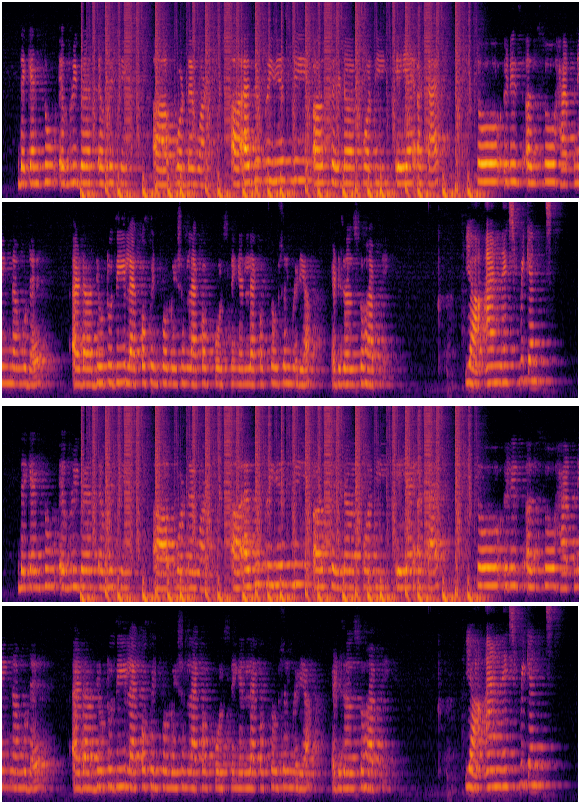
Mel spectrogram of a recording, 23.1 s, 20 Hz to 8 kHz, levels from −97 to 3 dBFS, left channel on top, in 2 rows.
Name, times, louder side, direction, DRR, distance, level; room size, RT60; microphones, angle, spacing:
voice 1, 0.3-2.5 3.0-4.1 4.6-8.7 9.5-12.3 12.9-17.7 18.1-19.2, left 3 dB, 75° left, 3 dB, 2.8 m, -27 dB
sound 1, 1.6-9.4, right 1 dB, 10° right, 2.3 m, -28 dB
voice 2, 20.8-22.6, left 3 dB, 35° left, 6 dB, 2.1 m, -28 dB
25.5 x 25.0 x 5.1 m, 0.78 s
head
